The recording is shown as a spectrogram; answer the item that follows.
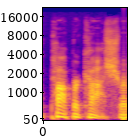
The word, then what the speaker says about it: paprikash: And the other one, though, I want to do is called chicken paprikash, right? That's how you say it.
